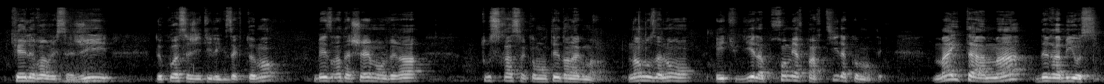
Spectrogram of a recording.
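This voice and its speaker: Rabbi guy teaching gemara, kinda high voice, reads the slow then explains it again. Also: darkish tone. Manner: explains step by step, reads Hebrew and Aramaic phrases slowly then translates; often rephrases and repeats. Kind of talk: Talmud class lecture.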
